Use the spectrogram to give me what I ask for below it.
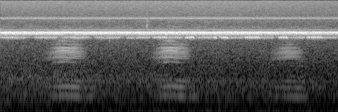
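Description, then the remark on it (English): A steady, high-pitched drone of crickets and cicadas fills the background on a summer night in the Cascade Mountains of Northern California while a bullfrog croaks three times at roughly even intervals, each croak a short, throaty pulse. “Crickets and cicadas form the backdrop to the splashes and croaks of bullfrogs.”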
